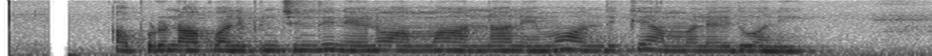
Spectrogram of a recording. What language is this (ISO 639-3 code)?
tel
